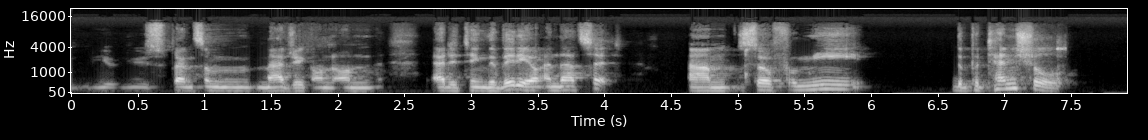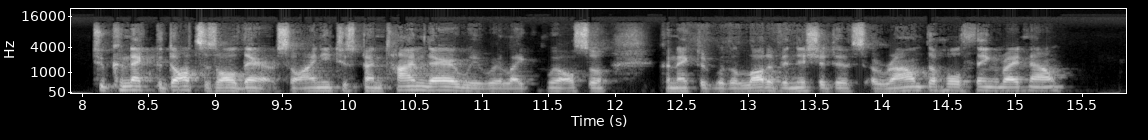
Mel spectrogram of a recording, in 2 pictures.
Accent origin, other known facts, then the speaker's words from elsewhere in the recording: Germany; I come from Germany.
